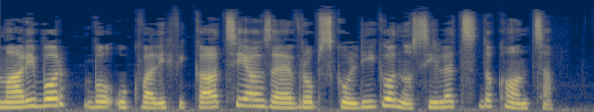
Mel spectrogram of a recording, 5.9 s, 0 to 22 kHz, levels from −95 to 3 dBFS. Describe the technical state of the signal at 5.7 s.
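At 5.7 s the speech signal is intact, with no dropout, clipping, glitch or other fault audible at that moment.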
